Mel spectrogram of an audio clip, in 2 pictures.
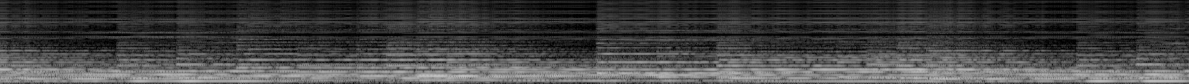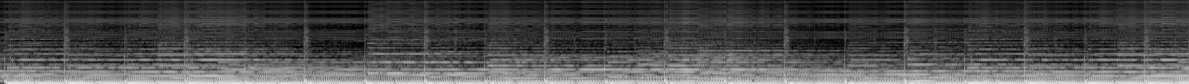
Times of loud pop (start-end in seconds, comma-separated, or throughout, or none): none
